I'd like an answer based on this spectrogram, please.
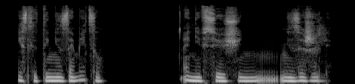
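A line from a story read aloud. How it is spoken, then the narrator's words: Hoarse. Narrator (Russian): хрипло ответила я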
